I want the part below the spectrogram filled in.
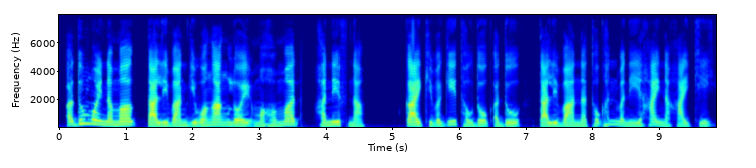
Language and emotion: Manipuri, neutral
